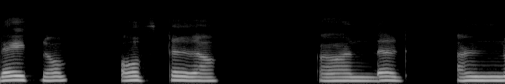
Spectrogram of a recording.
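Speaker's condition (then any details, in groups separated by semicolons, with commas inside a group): Amyotrophic lateral sclerosis; abnormal gait, gross and fine motor impairment; diagnosed at 21, about 9 years, progressively worsening; slurred slow speech, eating and drinking difficulties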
